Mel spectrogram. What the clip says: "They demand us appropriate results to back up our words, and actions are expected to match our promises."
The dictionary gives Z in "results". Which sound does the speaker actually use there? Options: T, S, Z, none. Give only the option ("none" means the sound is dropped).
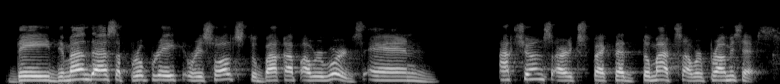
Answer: S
